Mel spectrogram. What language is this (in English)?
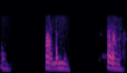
Malayalam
